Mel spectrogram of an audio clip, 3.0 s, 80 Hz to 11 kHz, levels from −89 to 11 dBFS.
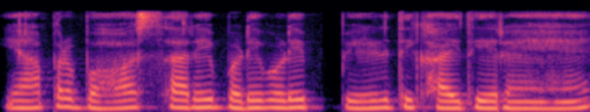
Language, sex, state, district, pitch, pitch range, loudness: Hindi, female, Jharkhand, Deoghar, 210 Hz, 200-220 Hz, -15 LUFS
